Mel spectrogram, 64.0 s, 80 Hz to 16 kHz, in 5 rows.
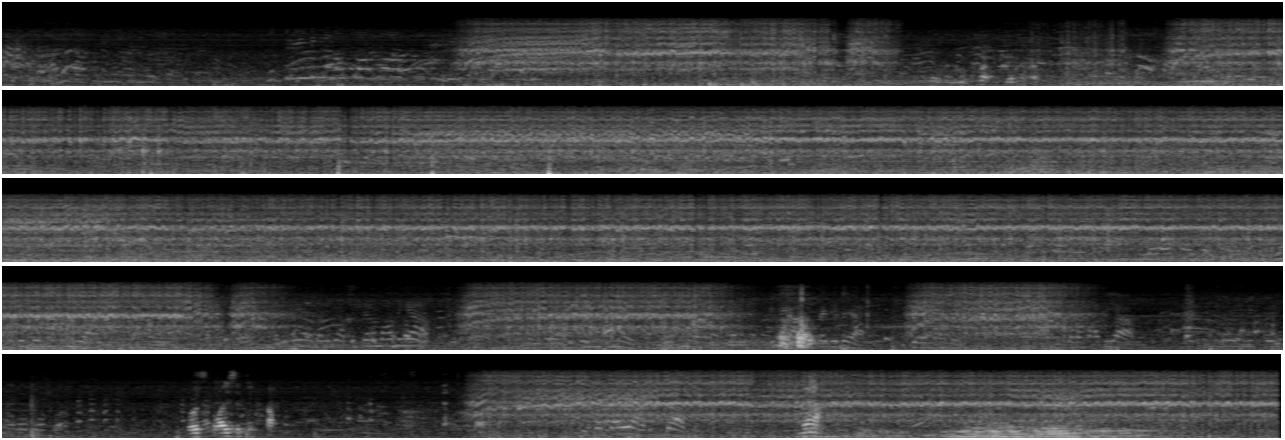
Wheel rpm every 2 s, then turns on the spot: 0, 0, 120, 210, 60, 30, 210, 220, 220, 210, 220, 230, 220, 220, 230, 230, 240, 230, 230, 230, 90, 60, 180, 30, 110, 0, 0, 0, 180, 220, 220, 230.
none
